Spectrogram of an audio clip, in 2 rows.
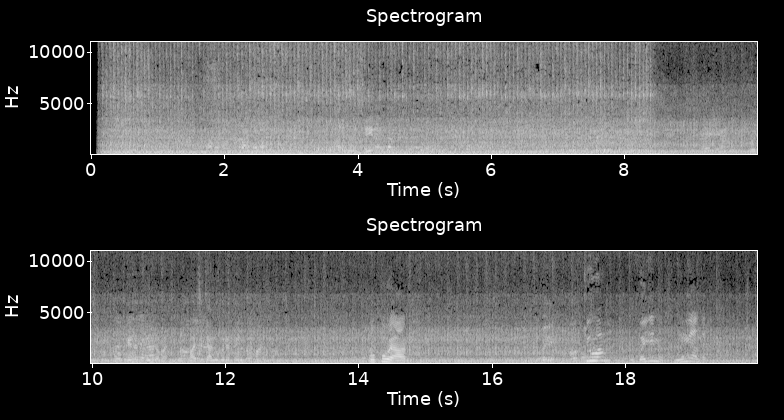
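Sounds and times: tractor diesel engine running: 0:00.1 - 0:19.9.

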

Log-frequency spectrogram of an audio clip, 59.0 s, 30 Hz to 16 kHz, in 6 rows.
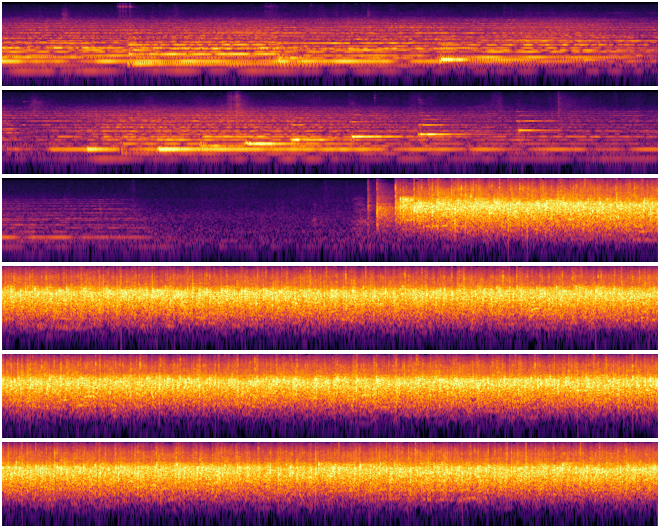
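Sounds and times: audience applauding: 0:25.2 - 0:59.0.

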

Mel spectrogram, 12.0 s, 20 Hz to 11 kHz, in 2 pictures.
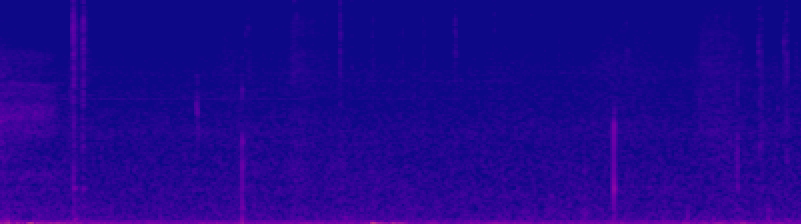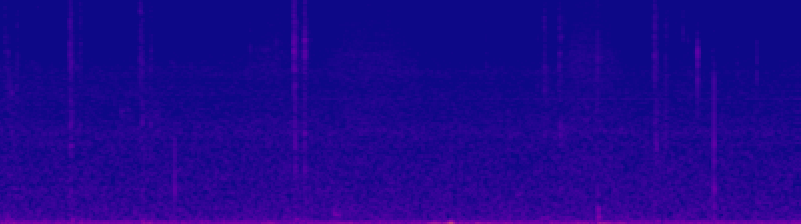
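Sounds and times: low steady hum: 0:00.0 - 0:12.0
faint keyboard clicks: 0:00.5 - 0:00.8, 0:05.5 - 0:07.4, 0:08.2 - 0:08.4, 0:10.0 - 0:11.8.

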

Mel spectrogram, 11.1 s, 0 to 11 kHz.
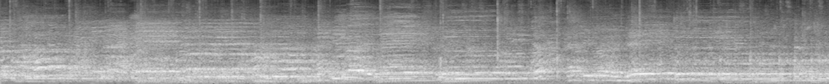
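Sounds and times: group singing birthday song: 0:00.0 - 0:11.0
hand clapping: 0:00.0 - 0:11.0.

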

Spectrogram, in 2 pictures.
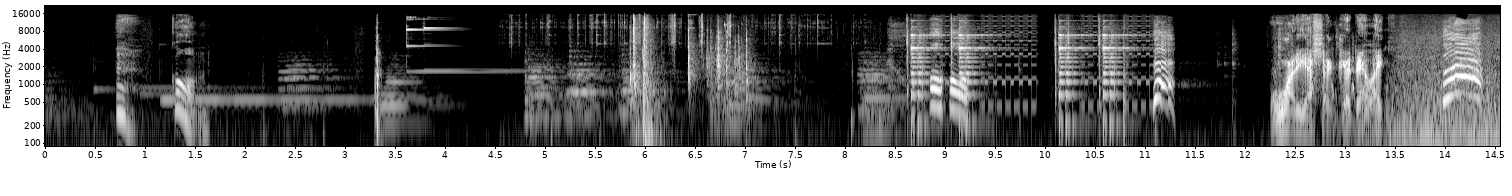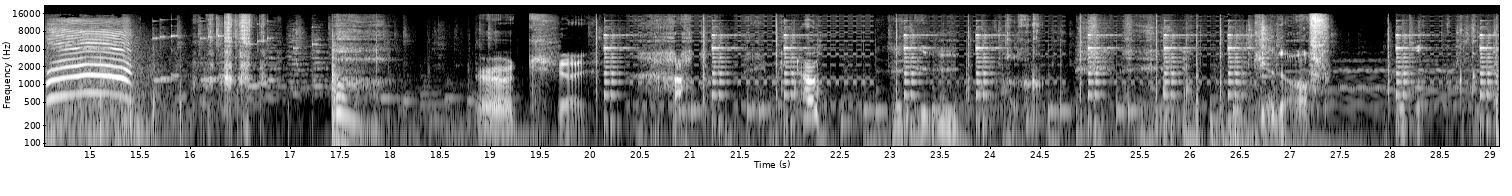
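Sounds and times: clicking ringtone-like figure: 0:08.6 - 0:11.2, 0:20.0 - 0:26.8, 0:28.0 - 0:29.0
electronic beeps and bleeps: 0:20.1 - 0:27.0, 0:28.0 - 0:29.0
steady lower beep: 0:20.2 - 0:26.9.

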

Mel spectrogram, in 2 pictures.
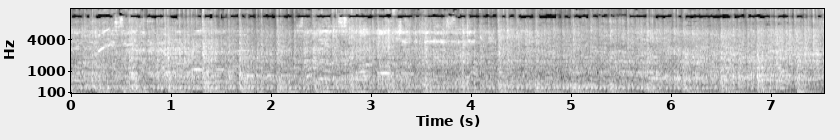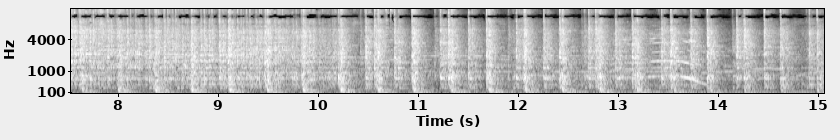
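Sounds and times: street drum band playing: 0:00.0 - 0:15.0.

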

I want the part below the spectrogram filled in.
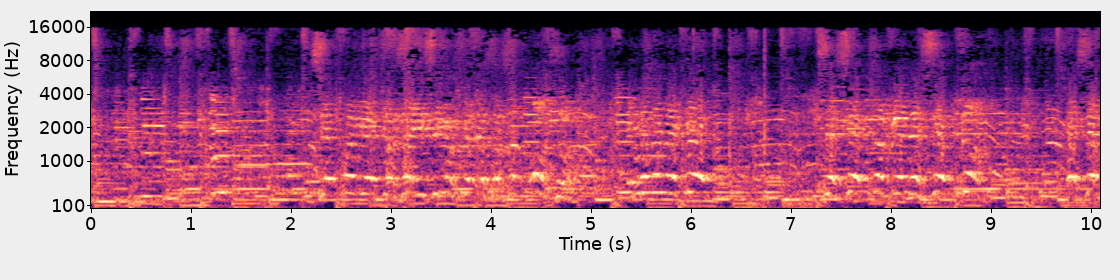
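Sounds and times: band playing dance music: 0:00.0 - 0:10.0
bass line: 0:00.0 - 0:10.0
guitar: 0:00.0 - 0:10.0.

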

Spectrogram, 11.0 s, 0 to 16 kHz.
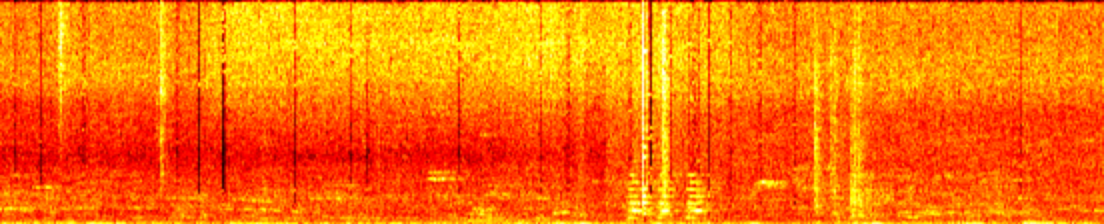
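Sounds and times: vehicle horn tooting: 0:06.3 - 0:07.2.

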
